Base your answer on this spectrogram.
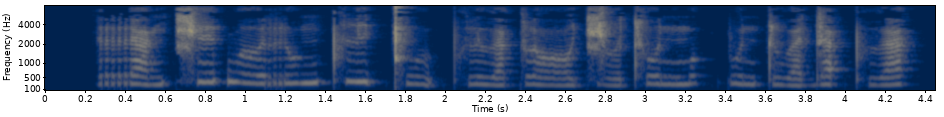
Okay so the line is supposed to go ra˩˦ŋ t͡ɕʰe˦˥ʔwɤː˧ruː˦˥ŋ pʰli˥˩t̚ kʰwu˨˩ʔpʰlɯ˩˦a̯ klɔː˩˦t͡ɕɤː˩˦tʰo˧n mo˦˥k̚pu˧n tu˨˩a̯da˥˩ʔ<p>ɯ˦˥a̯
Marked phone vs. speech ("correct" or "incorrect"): incorrect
